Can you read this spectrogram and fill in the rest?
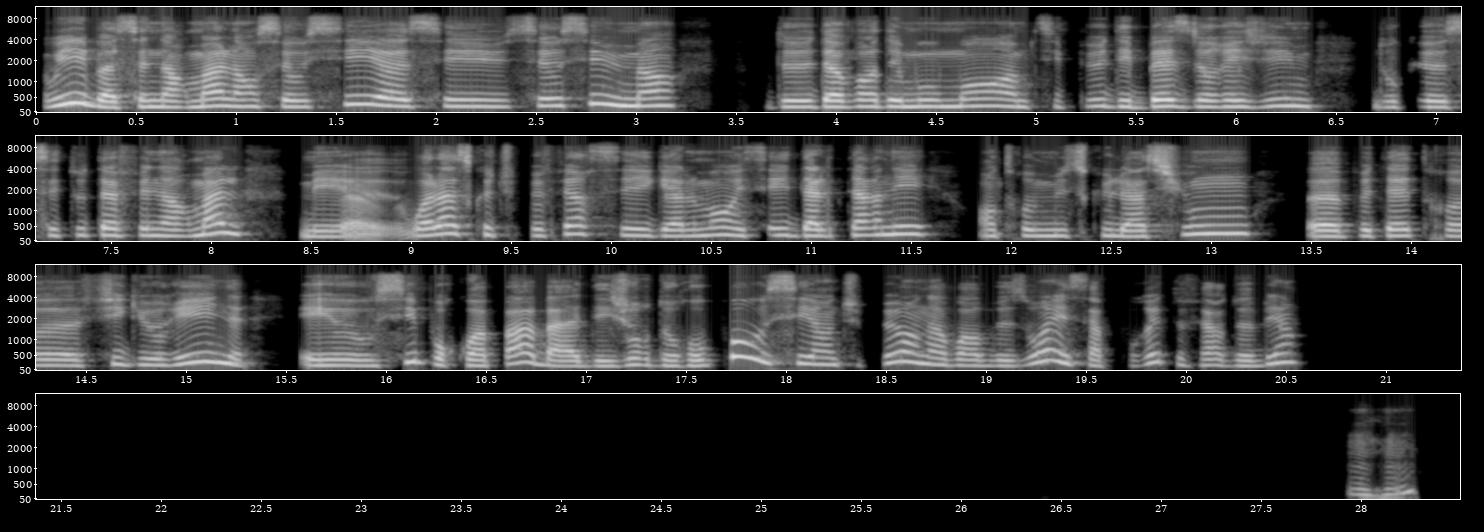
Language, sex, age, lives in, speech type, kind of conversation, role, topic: French, female, 35-39, France, conversation, advice, advisor, Comment trouver du temps pour mes passions malgré un emploi du temps chargé ?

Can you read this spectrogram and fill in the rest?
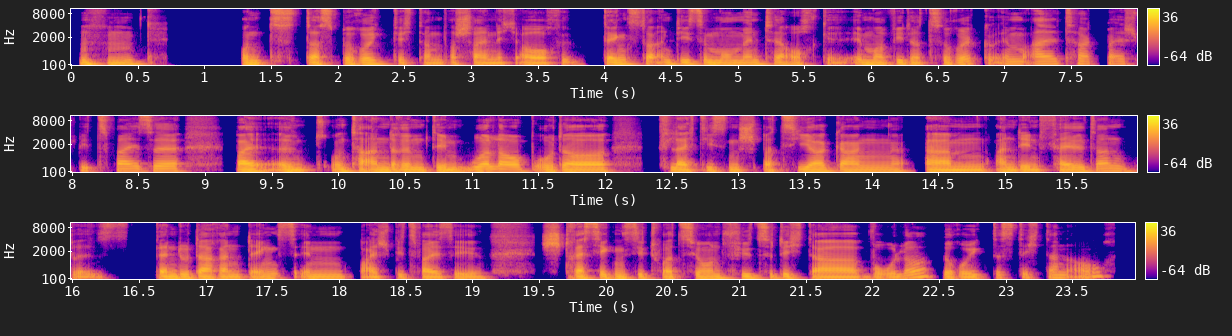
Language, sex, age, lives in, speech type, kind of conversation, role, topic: German, male, 20-24, Germany, conversation, advice, advisor, Wie kann ich mich bei Gruppentreffen weniger überfordert fühlen?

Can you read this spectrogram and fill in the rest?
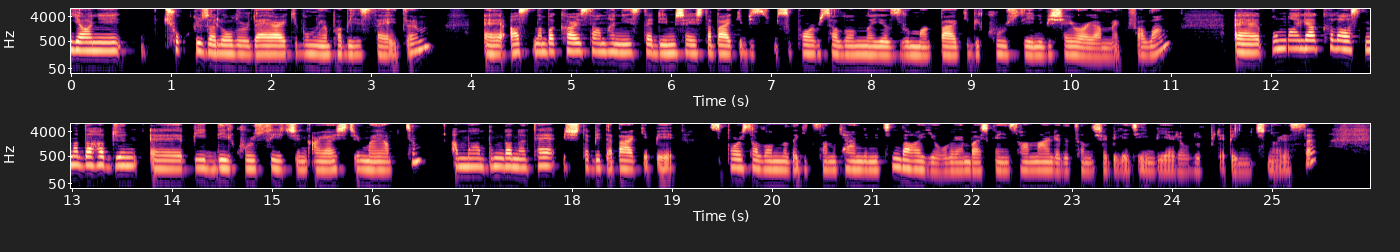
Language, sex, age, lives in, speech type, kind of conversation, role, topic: Turkish, female, 35-39, Greece, conversation, advice, user, Ayrılıktan sonra özgüvenimi ve bağımsızlığımı nasıl yeniden kazanabilirim?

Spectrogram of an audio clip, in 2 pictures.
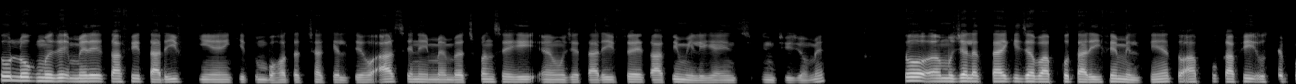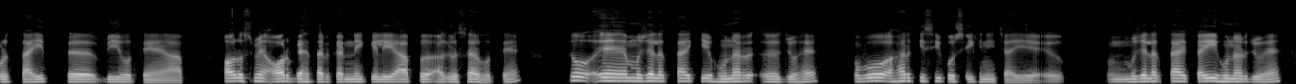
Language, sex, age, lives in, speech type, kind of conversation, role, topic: Hindi, male, 25-29, India, conversation, unstructured, none, क्या आपने कभी कोई नया हुनर सीखने की कोशिश की है?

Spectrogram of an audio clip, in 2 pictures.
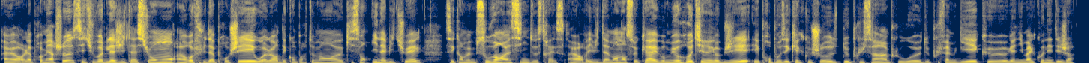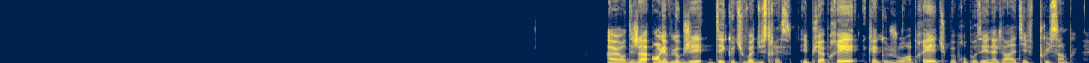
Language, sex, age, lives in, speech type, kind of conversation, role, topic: French, female, 35-39, France, read, expert-assistant, expert, Quelles idées originales pourrait-on tester pour améliorer le bien-être des animaux en ferme ?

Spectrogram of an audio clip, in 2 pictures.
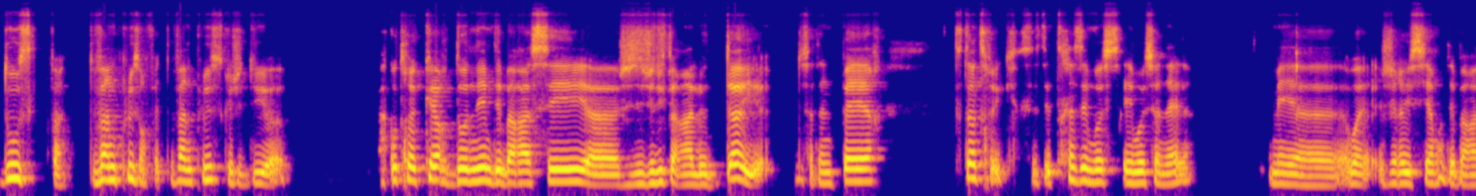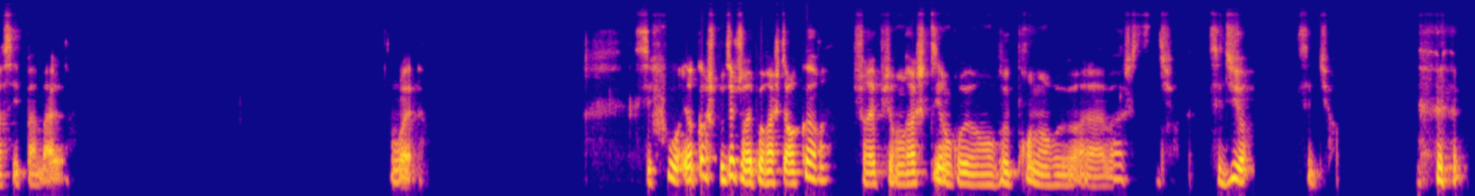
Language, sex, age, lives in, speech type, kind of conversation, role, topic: French, female, 40-44, United States, conversation, unstructured, none, Quel est votre plus grand plaisir lorsque vous dépensez de l’argent ?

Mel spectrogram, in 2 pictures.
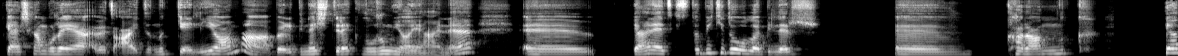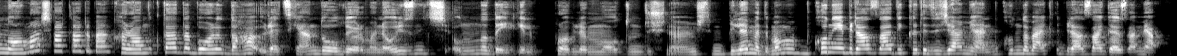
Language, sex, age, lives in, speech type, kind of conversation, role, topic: Turkish, female, 25-29, Germany, conversation, advice, user, Yeterince uyuduğum hâlde neden hep yorgun uyanıyorum?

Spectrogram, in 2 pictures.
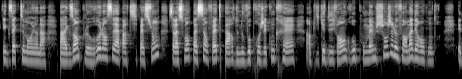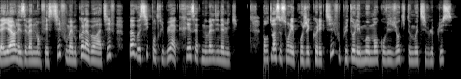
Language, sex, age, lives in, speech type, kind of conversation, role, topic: French, female, 25-29, France, read, expert-assistant, expert, Peux-tu expliquer pourquoi certaines villes deviennent des centres économiques importants alors que d’autres restent plus petites ?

